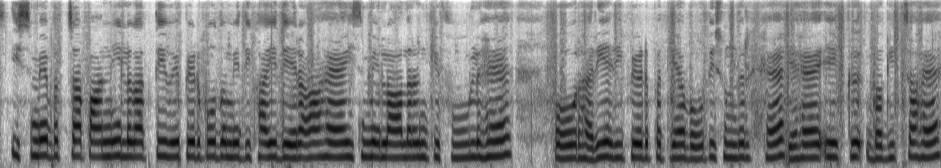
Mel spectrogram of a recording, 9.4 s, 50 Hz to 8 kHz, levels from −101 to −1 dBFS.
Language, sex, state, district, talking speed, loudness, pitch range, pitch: Marwari, female, Rajasthan, Churu, 195 wpm, -13 LUFS, 240-255 Hz, 250 Hz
